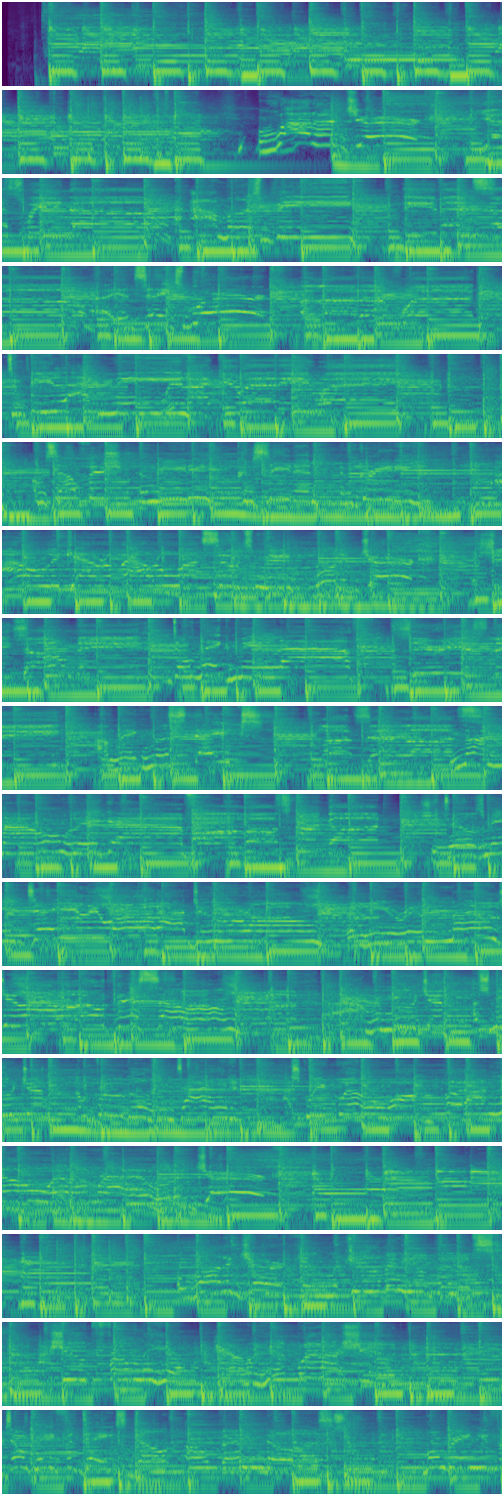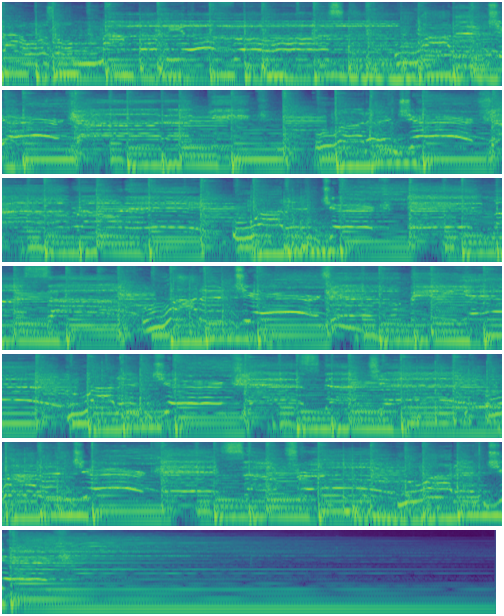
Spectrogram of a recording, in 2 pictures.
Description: hilarious, hooky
